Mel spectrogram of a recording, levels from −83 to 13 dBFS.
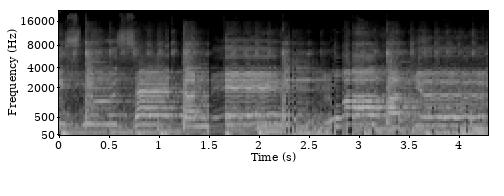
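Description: At 1.49 s a sudden gain jump drops the level by about 18 dB until 1.65 s. Sound and noise fall together, likely from an unramped gain change.

From 2.25 s to the end, repeated packet loss makes the sound choppy and robotic. About twenty short holes, up to 60 ms each, are patched by repeating earlier sound.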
